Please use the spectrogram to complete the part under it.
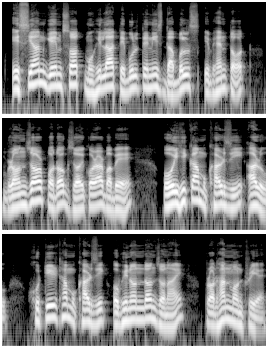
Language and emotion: Assamese, neutral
